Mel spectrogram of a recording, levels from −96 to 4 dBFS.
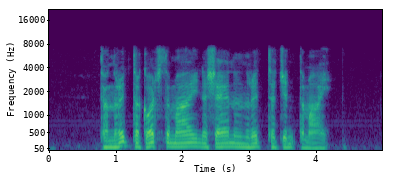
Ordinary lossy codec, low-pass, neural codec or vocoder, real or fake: Opus, 24 kbps; 7.2 kHz; none; real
